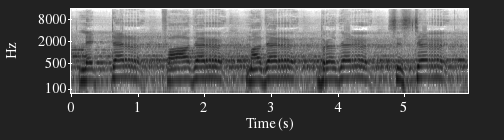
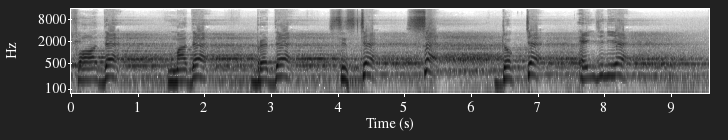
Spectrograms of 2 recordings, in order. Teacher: Whenever the letter R is ending with any word, this should not be pronounced.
